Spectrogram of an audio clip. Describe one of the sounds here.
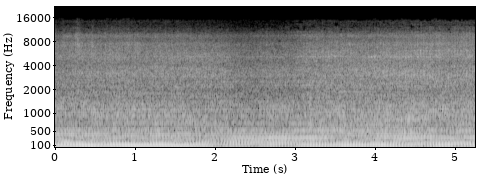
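A lawn mower engine drones steadily.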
